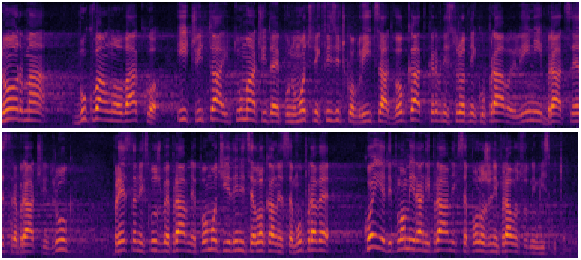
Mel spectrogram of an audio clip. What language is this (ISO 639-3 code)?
srp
